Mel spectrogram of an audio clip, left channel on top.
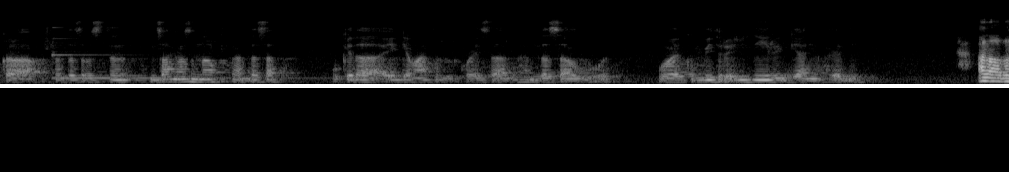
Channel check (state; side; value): silent; right; digital silence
